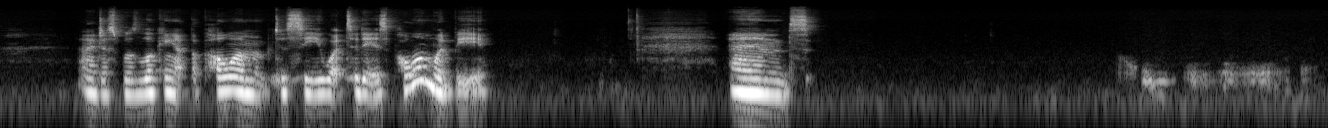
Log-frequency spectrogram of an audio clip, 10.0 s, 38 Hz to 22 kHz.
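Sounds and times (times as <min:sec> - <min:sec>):
speech: 0:00.6 - 0:03.8, 0:05.5 - 0:06.2
stomach rumbling with low bubbly gurgling: 0:08.4 - 0:09.9.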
